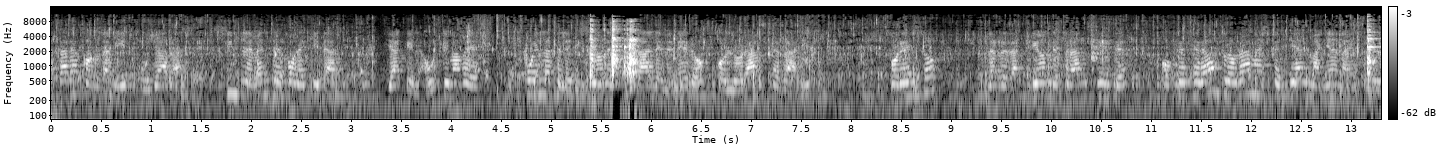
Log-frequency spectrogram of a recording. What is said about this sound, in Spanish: Más tarde, George friega en la cocina escuchando la radio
